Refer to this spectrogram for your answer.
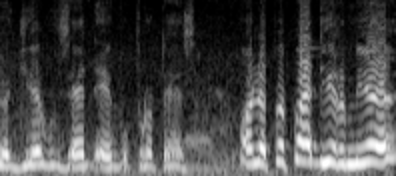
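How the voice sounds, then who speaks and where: A man talks at a fairly slow pace with ordinary pitch variation. There is noticeable background noise behind him. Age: 80s+. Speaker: war veteran. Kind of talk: ceremonial speech.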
